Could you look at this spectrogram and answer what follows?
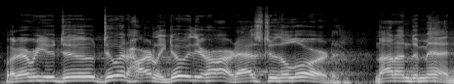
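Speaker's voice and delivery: fervent preaching. Acted. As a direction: proclaim it like a revival preacher. Preaching the verse with force.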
